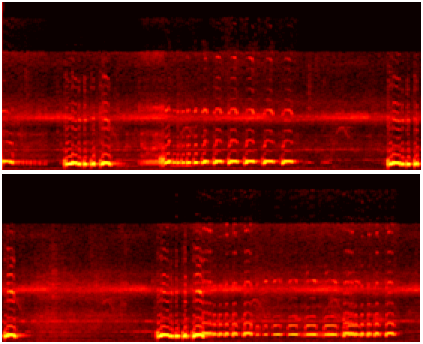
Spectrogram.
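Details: Local zebra dove with a big, loud voice, cooing as a lure for other zebra doves: mellow low coo phrases, each a rolling burst followed by a run of evenly spaced soft purring notes, repeated four times.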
